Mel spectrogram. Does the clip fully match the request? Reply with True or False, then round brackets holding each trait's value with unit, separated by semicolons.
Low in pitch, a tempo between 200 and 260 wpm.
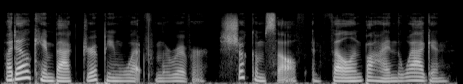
False (170 Hz; 205 wpm)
